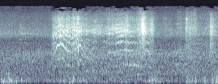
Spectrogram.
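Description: Nylon tent door zipper being unzipped, a hissy rasp about a second in, followed by rustling of the tent fabric, with wind on the microphone.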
